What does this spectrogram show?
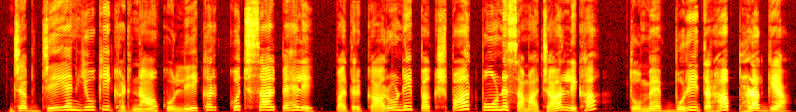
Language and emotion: Hindi, angry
